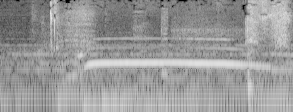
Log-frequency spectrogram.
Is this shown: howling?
yes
